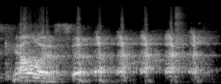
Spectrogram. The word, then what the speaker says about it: Kellis: Very good, Brandon, and it's Kellis.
